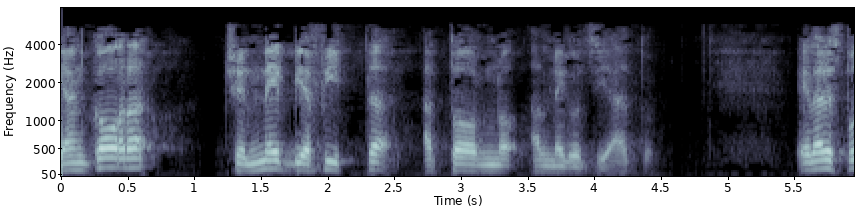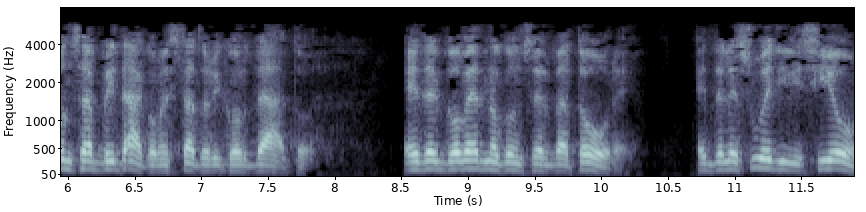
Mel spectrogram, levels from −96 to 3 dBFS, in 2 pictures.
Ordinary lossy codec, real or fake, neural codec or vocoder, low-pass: MP3, 24 kbps; fake; codec, 16 kHz, 4.8 kbps, FACodec; 7.2 kHz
